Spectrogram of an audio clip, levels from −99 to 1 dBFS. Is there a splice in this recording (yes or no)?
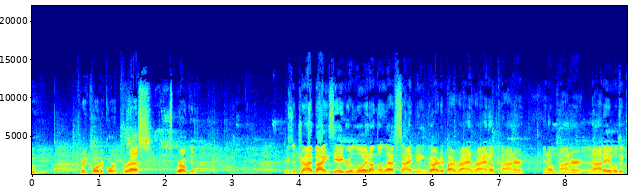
yes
